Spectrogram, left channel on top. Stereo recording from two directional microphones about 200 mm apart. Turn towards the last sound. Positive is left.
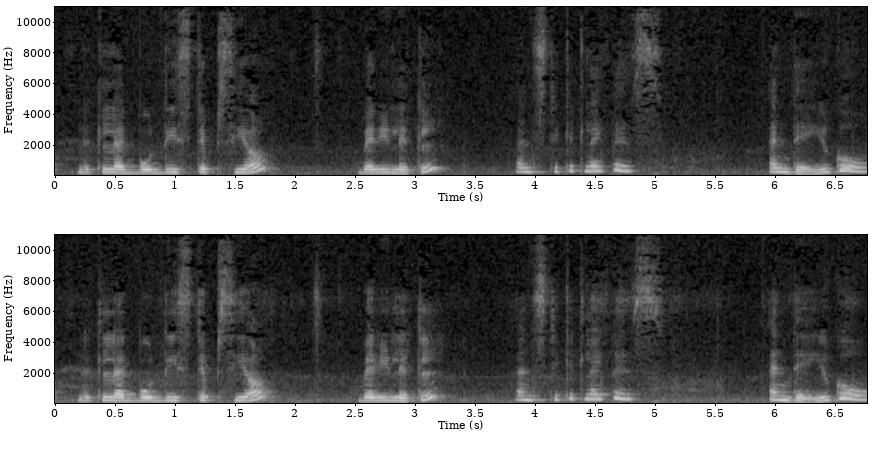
turn(degrees=30)  # may be behind; listen again after turning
